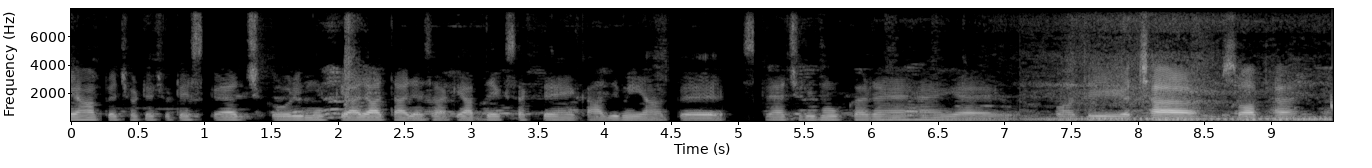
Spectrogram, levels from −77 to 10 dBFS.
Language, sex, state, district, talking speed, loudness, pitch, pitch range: Hindi, male, Bihar, Begusarai, 185 wpm, -23 LUFS, 125 Hz, 125-130 Hz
